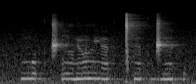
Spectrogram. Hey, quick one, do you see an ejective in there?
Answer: yes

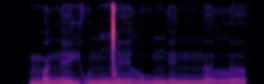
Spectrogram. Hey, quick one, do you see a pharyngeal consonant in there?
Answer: no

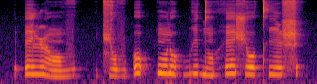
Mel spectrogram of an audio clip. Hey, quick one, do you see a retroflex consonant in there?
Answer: yes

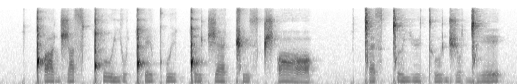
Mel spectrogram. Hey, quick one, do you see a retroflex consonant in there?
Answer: no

